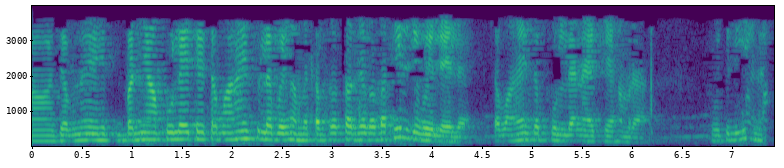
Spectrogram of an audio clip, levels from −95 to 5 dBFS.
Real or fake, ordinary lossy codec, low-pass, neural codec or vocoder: real; MP3, 16 kbps; 3.6 kHz; none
